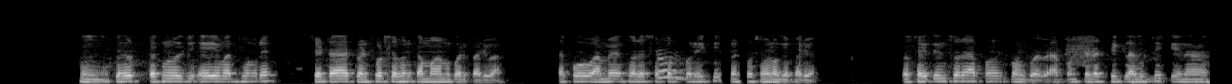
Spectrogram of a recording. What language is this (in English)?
Odia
